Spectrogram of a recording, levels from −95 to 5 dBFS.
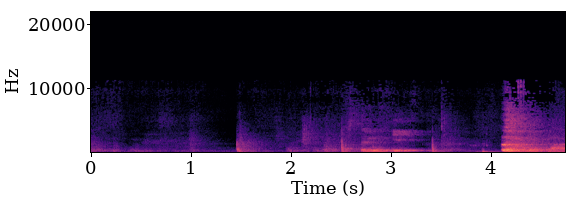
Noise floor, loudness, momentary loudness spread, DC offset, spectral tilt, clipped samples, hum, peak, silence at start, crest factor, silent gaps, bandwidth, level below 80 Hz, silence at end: -62 dBFS; -31 LUFS; 27 LU; under 0.1%; -6 dB/octave; under 0.1%; none; -10 dBFS; 0 s; 24 dB; none; 11.5 kHz; -58 dBFS; 0 s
